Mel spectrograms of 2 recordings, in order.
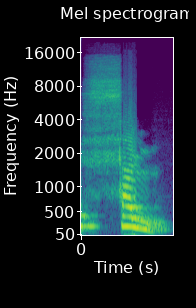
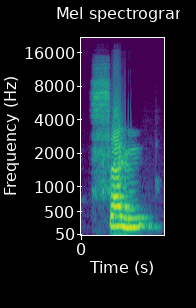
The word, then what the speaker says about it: salut: So, if you now say salut, salut. T is silent in French when it is the last letter. We don't pronounce it. So, you can say salut.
